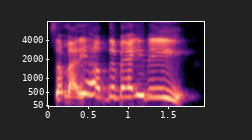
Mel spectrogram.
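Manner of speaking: very high, hammed-up wail with laughter; mock weeping alarm. Reacting to seeing a man cry, hammed-up tearful wail. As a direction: wail for help as if about to cry. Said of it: "I would cry".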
